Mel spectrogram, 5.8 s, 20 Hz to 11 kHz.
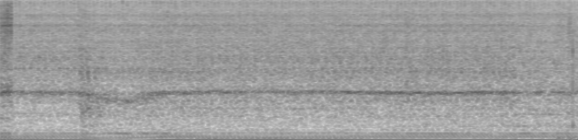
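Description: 2004 VW Golf's 2.0-litre four-cylinder engine idling on a newly fitted accessory belt. About a second in, the running sound dips briefly and then settles again as the air-conditioning compressor kicks in, with no noise from the belt.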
